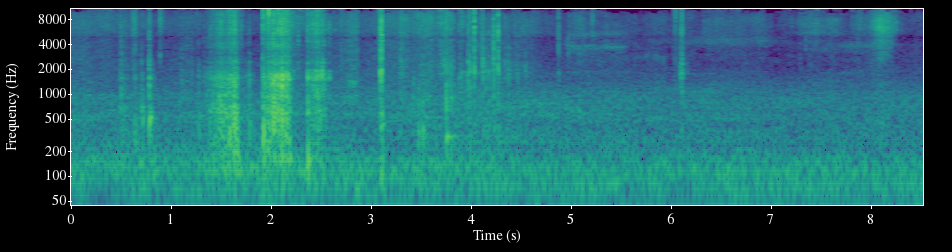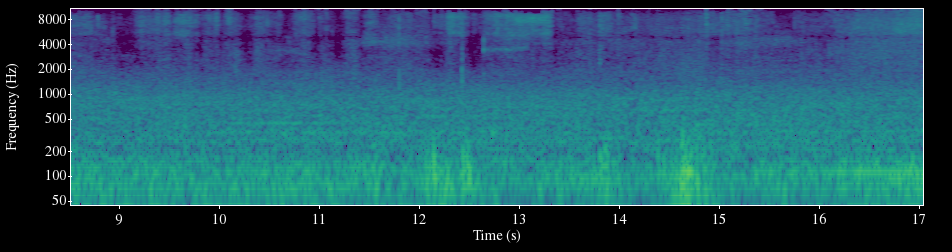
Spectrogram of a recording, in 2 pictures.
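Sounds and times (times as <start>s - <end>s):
scraping and rustling: 0.0s - 5.2s.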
